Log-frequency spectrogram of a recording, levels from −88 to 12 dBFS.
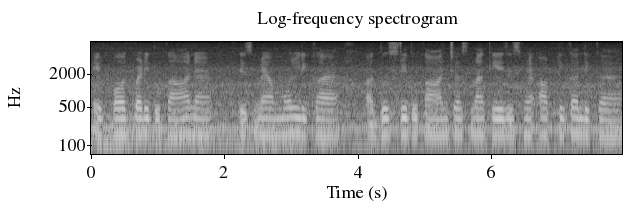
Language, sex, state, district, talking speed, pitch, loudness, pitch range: Hindi, female, Chhattisgarh, Raipur, 135 wpm, 160 Hz, -18 LUFS, 155-165 Hz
